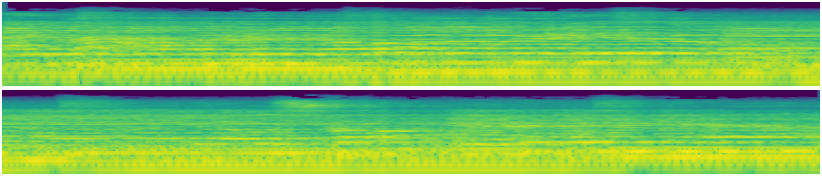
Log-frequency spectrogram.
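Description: Live rock band music: a male singer sings over electric guitars, with steady cymbal beats.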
